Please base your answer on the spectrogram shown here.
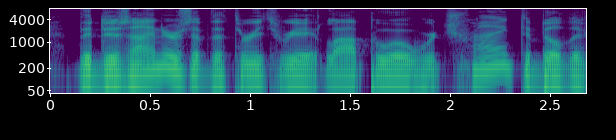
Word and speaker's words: Lapua: Now, for a long time, I referred to this cartridge as the 338 Lapua. However, I think it's actually pronounced 338 Lapua.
